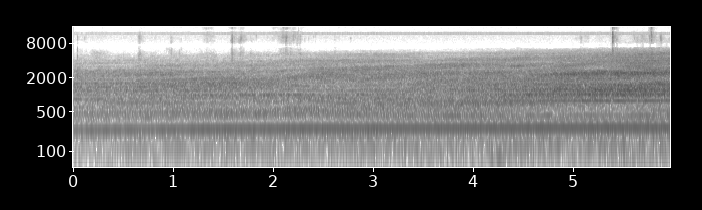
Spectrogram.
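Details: Jeep Wrangler Rubicon 4.0L inline-six after a top-end rebuild, fired up with the new Y-pipe on (leaking head gasket, cracked manifolds and injectors, crushed Y-pipe replaced): loud, steady drone with a strong low hum and even exhaust note, no knocks or misses. Running healthy.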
